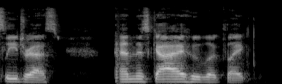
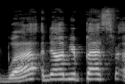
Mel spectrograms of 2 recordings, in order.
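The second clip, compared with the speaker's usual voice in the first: indignant heckler; 12 semitones higher, 4 dB louder than usual. Retold or imitated. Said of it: "she's like".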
